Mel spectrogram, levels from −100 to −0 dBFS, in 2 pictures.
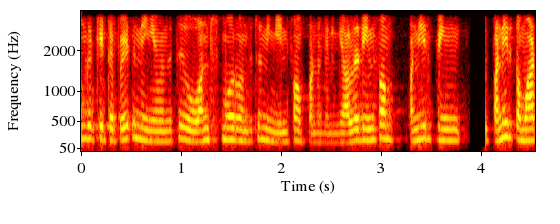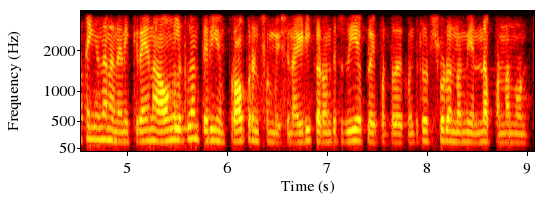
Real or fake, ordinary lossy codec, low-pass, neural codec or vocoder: real; none; 3.6 kHz; none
